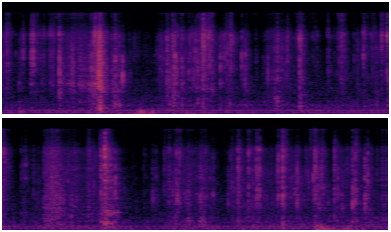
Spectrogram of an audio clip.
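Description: Thin plastic snack packet crinkling and crackling as it is cut open with scissors and handled while its contents are pulled out, in irregular sharp crackles, the loudest about a second in and near five seconds. A faint low steady hum lies underneath.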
